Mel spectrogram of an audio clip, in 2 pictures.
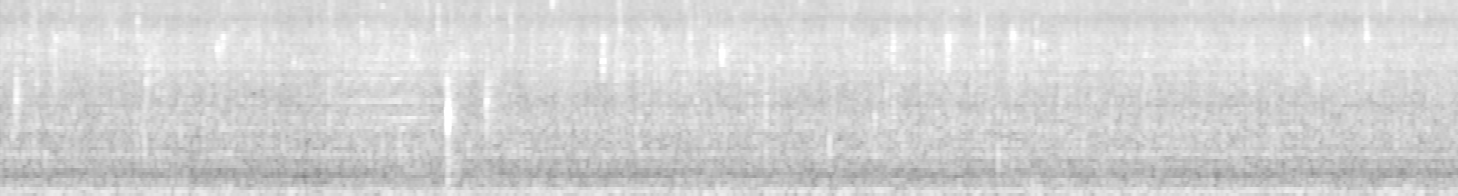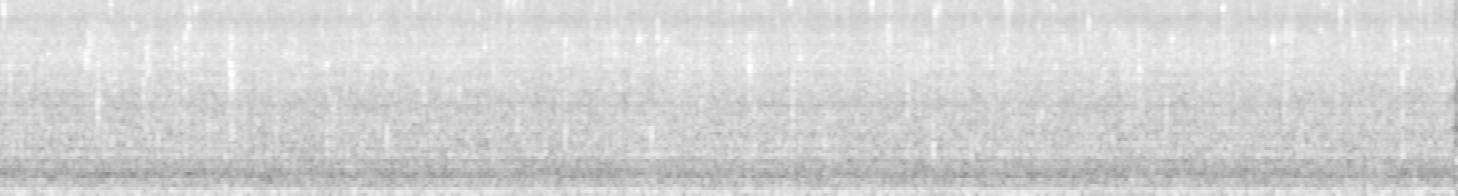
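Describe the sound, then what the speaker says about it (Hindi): Chicken fingers deep frying in hot oil, a steady dense crackling hiss like rain that runs evenly throughout, with one brief sharp tick near the start and no voices. "ऐसे ही बाकी भी जो हमारे पास चिकन फिंगर है उनको भी हम ऐसे ही फ्राई कर लेंगे।"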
